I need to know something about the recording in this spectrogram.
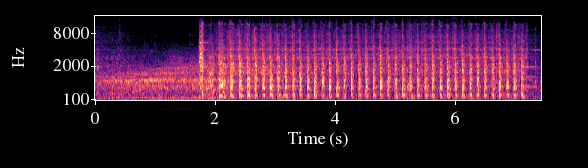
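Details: Abandoned BMW E34 535i, first start after sitting 12 years with a fresh battery: starter cranks evenly and quickly, about three turns a second for five seconds, but never catches; owner suspects no fuel delivery and plans starting fluid down the intake.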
